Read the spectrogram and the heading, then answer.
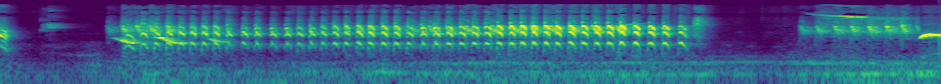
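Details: Grey-cheeked bulbul, Sumatra: a few slurred notes open into a long, even, rapid trill lasting about four seconds that swells in loudness, then pauses before softer chattering and a thin high whistle.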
